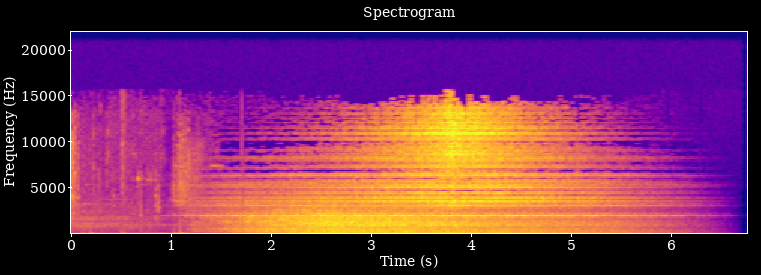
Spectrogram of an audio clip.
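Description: A deep whooshing swell with a steady ringing tone rises and then fades away.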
